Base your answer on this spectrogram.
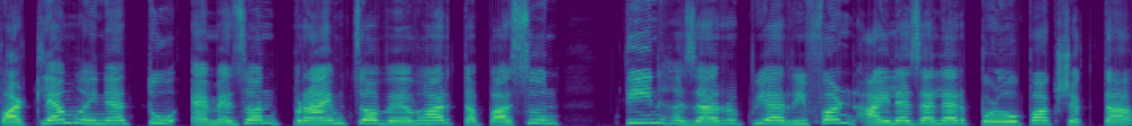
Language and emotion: Goan Konkani, neutral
